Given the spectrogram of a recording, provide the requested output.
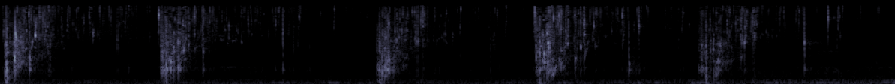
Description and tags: Agua Chapotead
chapoteada, efecto, Agua, golpes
